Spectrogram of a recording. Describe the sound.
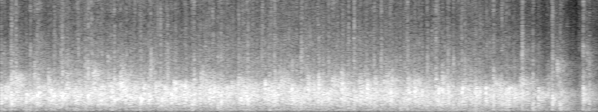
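Audience applause welcoming a reverend to the podium: loud, dense clapping that holds steady for about six seconds before tapering off at the very end.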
